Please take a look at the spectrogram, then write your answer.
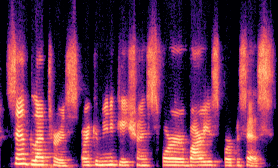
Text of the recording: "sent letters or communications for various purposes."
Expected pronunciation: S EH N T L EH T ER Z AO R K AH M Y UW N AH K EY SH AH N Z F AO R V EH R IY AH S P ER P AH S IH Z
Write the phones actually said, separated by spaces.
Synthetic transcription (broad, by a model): S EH N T L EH T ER S AO R K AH M Y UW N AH K EY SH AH N S F AO R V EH R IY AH S P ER P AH S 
